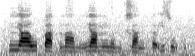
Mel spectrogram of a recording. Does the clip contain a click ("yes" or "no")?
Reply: no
